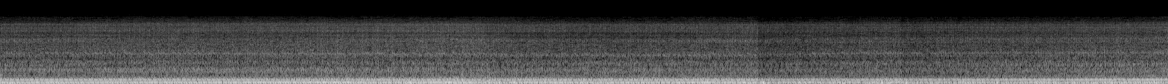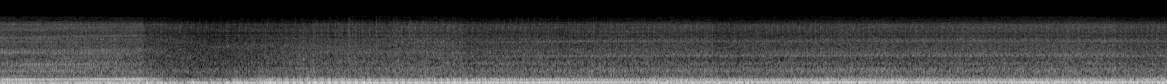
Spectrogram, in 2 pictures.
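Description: A motorcycle engine hums steadily close by, rising in pitch and then dropping as it shifts gear.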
